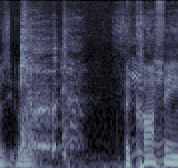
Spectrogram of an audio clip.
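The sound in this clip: Coughing and throat clearing from a singer just before a live acoustic song, a few rough, loud bursts mixed with voiced sounds.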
